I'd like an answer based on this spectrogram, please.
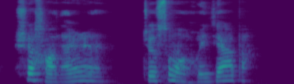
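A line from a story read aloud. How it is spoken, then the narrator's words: Soft, gentle voice. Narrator (Chinese): 潘靖柔声说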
